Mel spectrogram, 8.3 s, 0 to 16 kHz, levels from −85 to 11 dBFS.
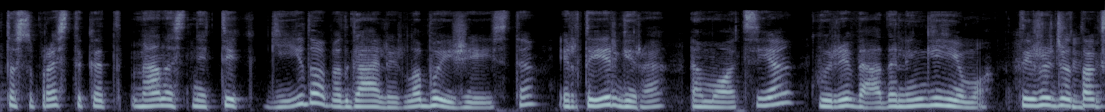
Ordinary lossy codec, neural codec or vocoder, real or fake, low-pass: AAC, 64 kbps; none; real; 10.8 kHz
